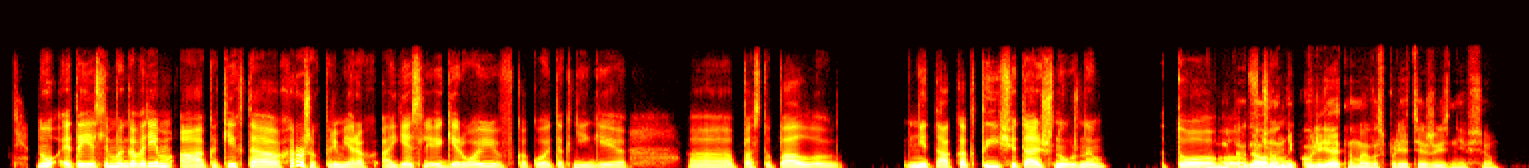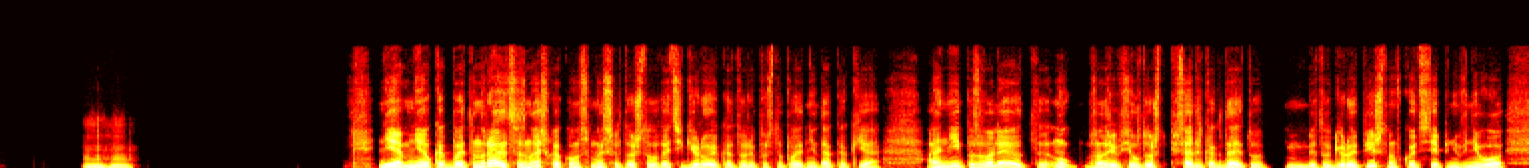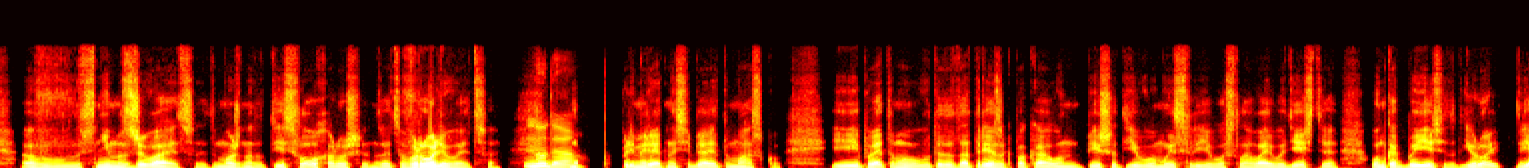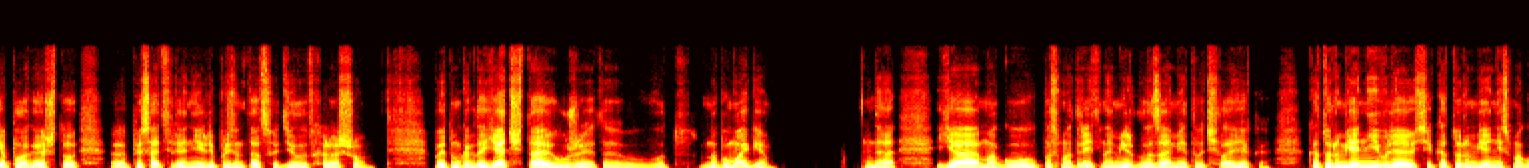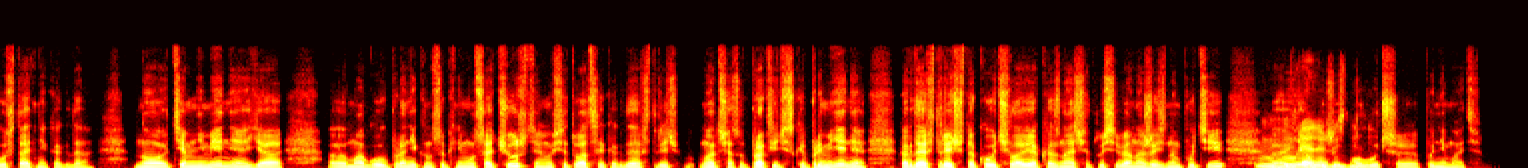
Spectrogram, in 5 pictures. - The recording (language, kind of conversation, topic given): Russian, podcast, Как книги влияют на наше восприятие жизни?
- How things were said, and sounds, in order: tapping; other background noise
